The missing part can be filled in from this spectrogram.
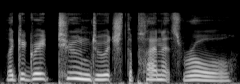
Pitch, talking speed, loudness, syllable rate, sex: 215 Hz, 225 wpm, -15 LUFS, 4.5 syllables/s, female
